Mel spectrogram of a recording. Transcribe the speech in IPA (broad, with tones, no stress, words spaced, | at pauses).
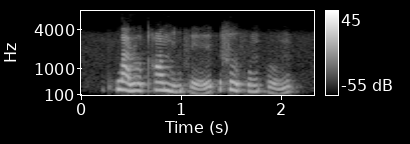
pʰwä˥˧ ɻɤ˥˩t̪ʰɑ˥ʊ̯n̪i˧˥ŋfe˨˩˦ɪ̯ | sɹ̩˥˩fʊ˧˥ŋ kʊ˨˩˦ŋ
